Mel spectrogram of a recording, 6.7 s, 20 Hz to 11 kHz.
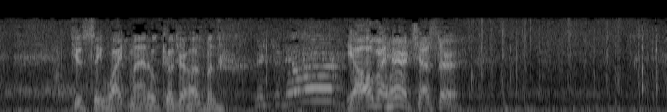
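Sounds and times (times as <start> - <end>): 
speech: 0.7 - 4.7
horse hooves clip-clopping at a slow walk: 2.6 - 6.6.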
